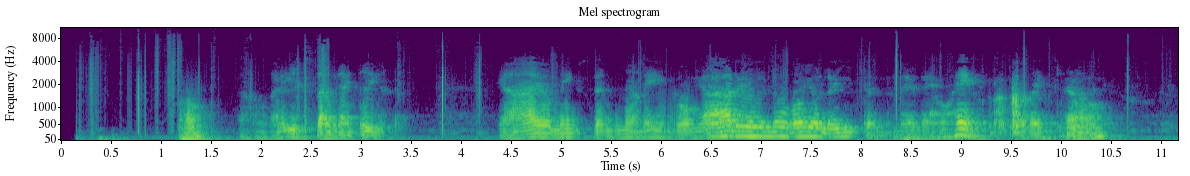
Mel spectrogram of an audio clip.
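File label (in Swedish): Svensköp Skåne, Svenska sagor dialekter; Folkminnen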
